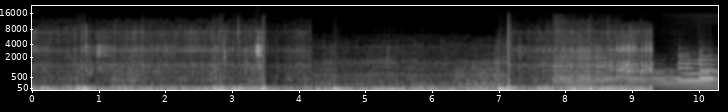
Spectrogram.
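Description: Wind on an action-camera microphone and the rumble and rattle of a mountain bike rolling fast over a dirt trail, with a couple of sharp knocks. Near the end the ride noise cuts off and electric piano music comes in.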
